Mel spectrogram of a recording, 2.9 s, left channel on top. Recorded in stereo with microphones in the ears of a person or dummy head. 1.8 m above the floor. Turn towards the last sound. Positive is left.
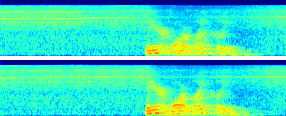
turn(degrees=-25)  # may be behind; listen again after turning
